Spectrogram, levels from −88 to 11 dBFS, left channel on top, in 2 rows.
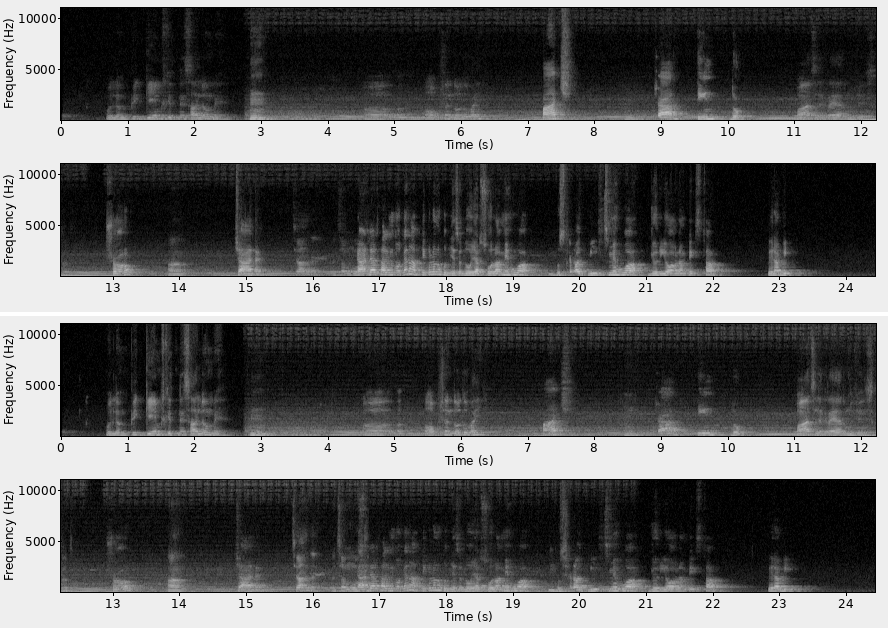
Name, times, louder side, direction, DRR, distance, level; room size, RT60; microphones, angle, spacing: voice 1, 0.7-2.5 4.5-5.2 5.4-6.5 8.4-8.7 11.0-12.5 13.8-14.2 15.7-16.7 19.5-20.0, right 4 dB, 80° right, 0.4 m, -29 dB
sound 1, 2.7-20.9, equal, 45° right, 0.7 m, -36 dB
voice 2, 2.8-3.2 7.2-7.6 8.9-10.3 12.9-13.3 14.8-15.3 16.7-19.4 19.7-22.2 22.8-23.1, left 3 dB, 85° left, 0.4 m, -23 dB
4.2 x 3.7 x 2.3 m
head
